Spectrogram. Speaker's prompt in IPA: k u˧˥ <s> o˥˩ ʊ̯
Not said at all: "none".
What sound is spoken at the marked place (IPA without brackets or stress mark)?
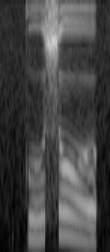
s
